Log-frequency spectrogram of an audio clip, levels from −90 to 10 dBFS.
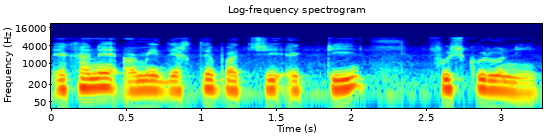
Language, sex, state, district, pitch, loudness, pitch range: Bengali, male, Assam, Hailakandi, 135 Hz, -14 LUFS, 125-145 Hz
